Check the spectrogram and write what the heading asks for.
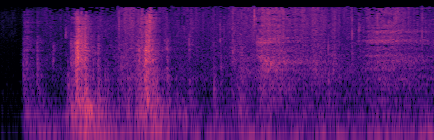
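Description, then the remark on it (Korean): A bedroom door opens with a couple of soft knocks and a creaky swing, followed by faint rustling. “마리는 제이의 방문을 열었다.”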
